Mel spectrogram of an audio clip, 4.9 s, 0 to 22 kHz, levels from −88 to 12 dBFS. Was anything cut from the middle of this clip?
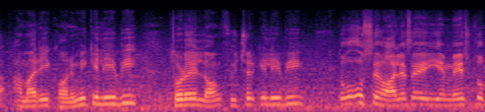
yes; 1 cut; at 3.2 s

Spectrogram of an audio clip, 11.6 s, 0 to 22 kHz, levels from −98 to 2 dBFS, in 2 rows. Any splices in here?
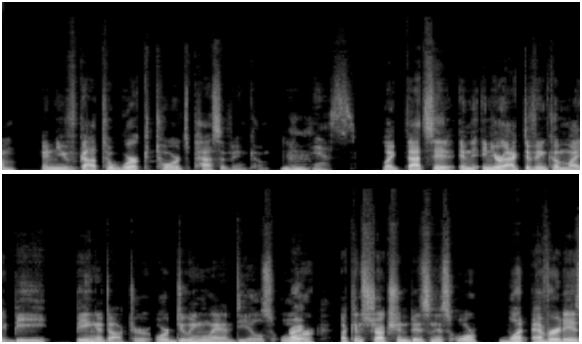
no; 0 cuts

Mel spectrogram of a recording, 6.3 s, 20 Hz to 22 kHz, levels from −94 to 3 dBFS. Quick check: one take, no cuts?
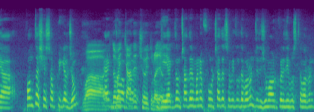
yes; 0 cuts

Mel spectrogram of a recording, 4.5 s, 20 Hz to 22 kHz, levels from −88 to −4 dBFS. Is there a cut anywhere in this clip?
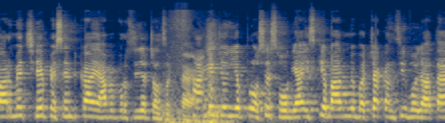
yes; 1 cut; at 2.1 s

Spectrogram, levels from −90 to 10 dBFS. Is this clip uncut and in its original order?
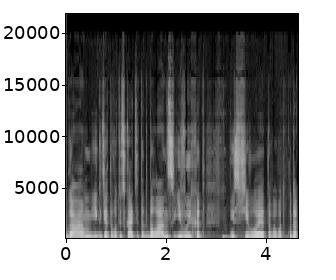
yes; 0 cuts

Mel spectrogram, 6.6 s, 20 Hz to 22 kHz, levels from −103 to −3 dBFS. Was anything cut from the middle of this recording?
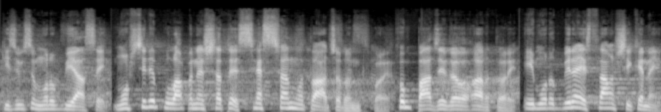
yes; 3 cuts; at 1.0 s, 3.8 s, 5.1 s

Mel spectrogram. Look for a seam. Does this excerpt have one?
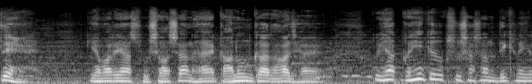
no; 0 cuts

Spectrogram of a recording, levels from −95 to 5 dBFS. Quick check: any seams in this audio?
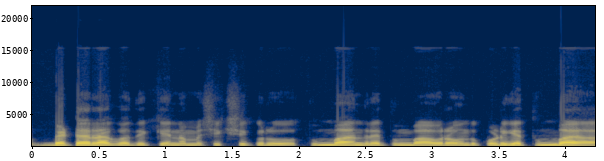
no; 0 cuts

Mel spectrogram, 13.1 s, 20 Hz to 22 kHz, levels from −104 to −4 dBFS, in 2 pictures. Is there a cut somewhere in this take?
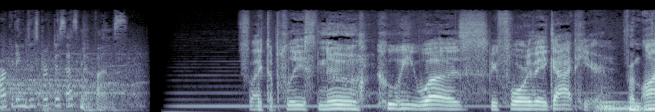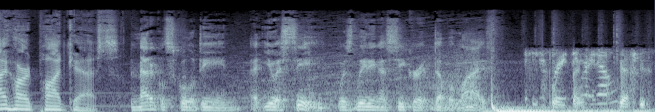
yes; 1 cut; at 1.4 s

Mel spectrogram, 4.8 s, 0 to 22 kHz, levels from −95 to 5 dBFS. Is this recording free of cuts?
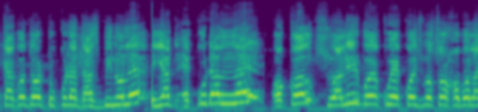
no; 1 cut; at 2.7 s

